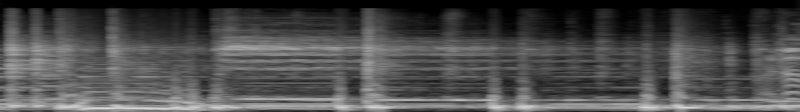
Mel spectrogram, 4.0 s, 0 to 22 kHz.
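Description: A song with drums and a bass line playing through an AKIXNO 40-watt Bluetooth soundbar during a listening test. It sounds clean enough that it 'doesn't sound bad at all'.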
